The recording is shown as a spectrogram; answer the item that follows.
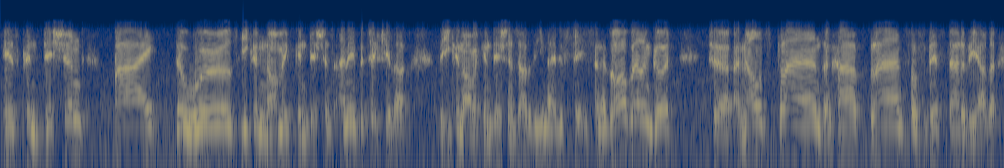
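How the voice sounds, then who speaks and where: A man speaking as a party spokesman in a radio political interview, in a measured, formal, argumentative and hesitant way. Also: medium pitch, lively intonation. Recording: noisy, narrow phone-like radio audio.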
